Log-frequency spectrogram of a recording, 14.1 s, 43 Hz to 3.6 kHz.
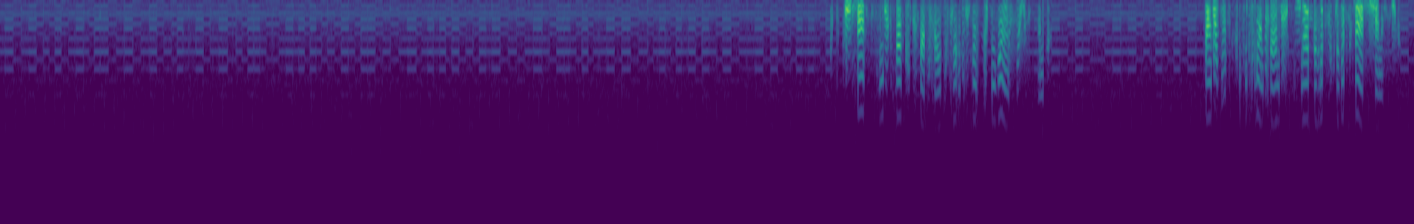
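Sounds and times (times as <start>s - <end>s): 
voice scrambled by a DSP voice encryption device: 8.3s - 10.5s, 12.0s - 14.1s.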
